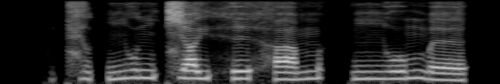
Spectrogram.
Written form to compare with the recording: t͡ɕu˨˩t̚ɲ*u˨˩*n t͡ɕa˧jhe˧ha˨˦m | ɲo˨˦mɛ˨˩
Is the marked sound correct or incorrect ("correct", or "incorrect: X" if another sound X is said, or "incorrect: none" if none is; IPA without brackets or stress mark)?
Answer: incorrect: u˧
